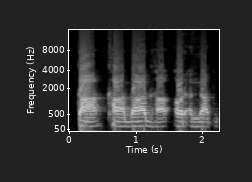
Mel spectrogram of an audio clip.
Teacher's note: तो का वर्ग के जितने भी वर्ण हैं, क्या, तो का वर्ग के जितने भी वर्ण हैं, का हो गया, खा हो गया, गा हो गया, घा हो गया, तो ये जितने भी वर्ण हैं ये कंठ में किससे उच्चारित होते हैं, तो कंठ से उच्चारित होते हैं। तो घा का उच्चारण स्थान कौन सा होगा, कंठ हो जाएगा।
